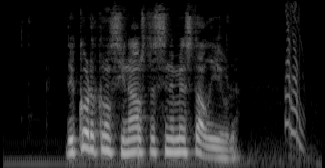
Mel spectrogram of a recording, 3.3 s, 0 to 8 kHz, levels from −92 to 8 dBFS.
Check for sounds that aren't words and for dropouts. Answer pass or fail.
fail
